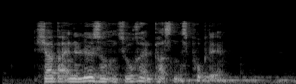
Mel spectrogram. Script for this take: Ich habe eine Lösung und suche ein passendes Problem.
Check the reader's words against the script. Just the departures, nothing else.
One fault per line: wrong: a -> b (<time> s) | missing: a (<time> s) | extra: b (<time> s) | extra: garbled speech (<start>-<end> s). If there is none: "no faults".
no faults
